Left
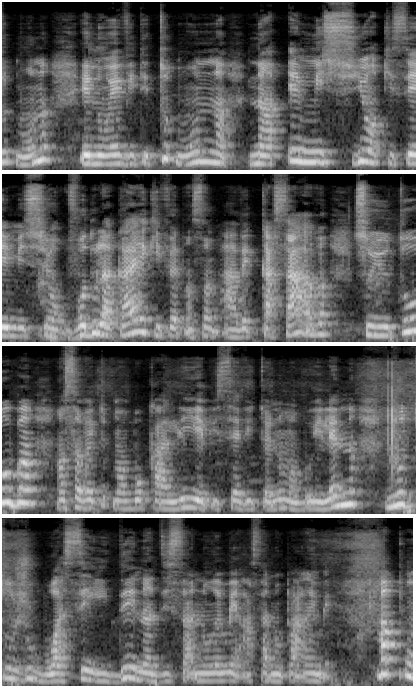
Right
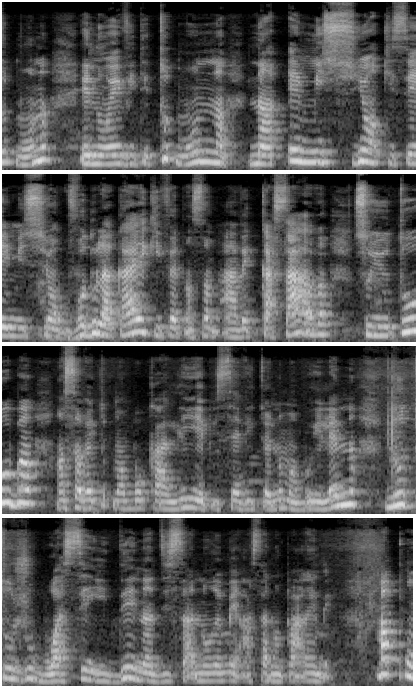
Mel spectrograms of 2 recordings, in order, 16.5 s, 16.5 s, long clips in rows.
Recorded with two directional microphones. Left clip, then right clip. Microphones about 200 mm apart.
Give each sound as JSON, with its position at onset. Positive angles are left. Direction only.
{"t": 0.2, "sound": "speech", "side_deg": -25}
{"t": 12.9, "sound": "speech", "side_deg": -25}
